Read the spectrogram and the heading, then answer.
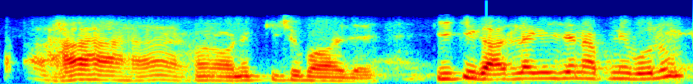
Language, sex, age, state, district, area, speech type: Bengali, male, 30-45, West Bengal, Paschim Bardhaman, urban, conversation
